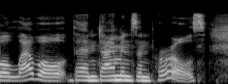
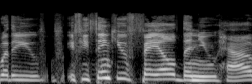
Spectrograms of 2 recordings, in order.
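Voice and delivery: ordinary talk

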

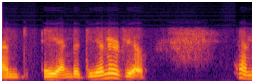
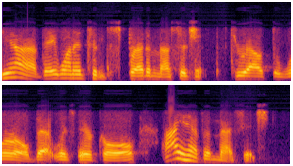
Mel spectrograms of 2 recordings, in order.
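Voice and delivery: ordinary talk, nothing marked

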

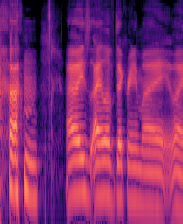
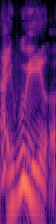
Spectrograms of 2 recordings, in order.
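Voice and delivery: sinister, evil cartoon villain voice; 10 dB quieter than usual. Repeating a phrase for fun: evil villain voice. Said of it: "Like an evil villain".

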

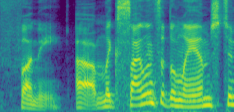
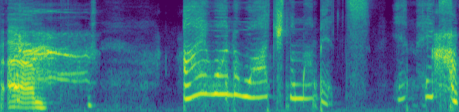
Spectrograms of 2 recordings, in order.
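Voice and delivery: creepy put-on voice. Using his other voice, the one he was told is creepy; creepy put-on voice. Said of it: "Oh my God, it is creepy".

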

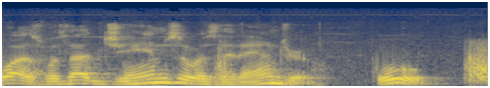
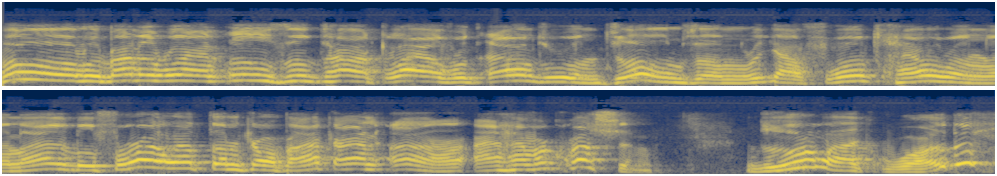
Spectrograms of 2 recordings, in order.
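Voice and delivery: high, squeaky hand puppet voice; 7 semitones higher than usual. Asking the show's guests to guess the Full House character, doing a Mr. Woodchuck impression. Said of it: "my little impression of that Mr. Woodchuck".

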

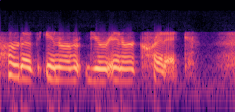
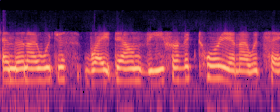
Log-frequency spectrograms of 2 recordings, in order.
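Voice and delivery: normal talking voice

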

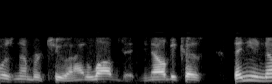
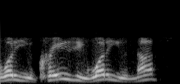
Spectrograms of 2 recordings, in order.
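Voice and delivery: put-on young kid voice screaming, high; 8 semitones higher than usual. Retelling a parable, the young kid screaming after being pulled from water: imitating a screaming kid. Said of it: "the young kid is screaming".

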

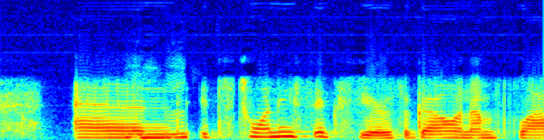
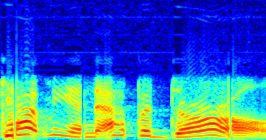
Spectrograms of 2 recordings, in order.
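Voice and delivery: acted-out, high-pitched screaming; 6 semitones higher than usual. Retelling the moment in labor, imitating her own screaming. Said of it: "I was screaming".

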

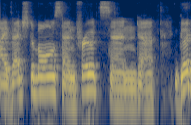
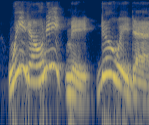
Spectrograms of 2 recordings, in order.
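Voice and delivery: acted, loud, very high little-boy voice, wide and slow; 11 semitones higher than usual. Retelling a three-year-old's question in the store: imitating a child speaking loudly. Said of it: "he said quite loudly".

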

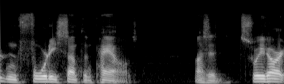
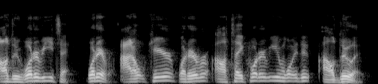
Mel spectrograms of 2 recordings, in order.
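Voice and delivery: frantic, high-pitched, babbling, rattled-off panic; 5 semitones higher than usual. Retelling what she said when told to change her diet, imitating her panicking. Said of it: "She was panicking".

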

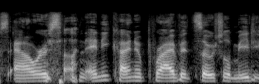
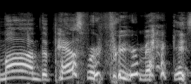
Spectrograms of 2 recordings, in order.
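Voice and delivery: very high, raised, shouted call; 10 semitones higher, 5 dB louder than usual. On live TV, calling out to her mom, retelling a yell. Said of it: "I'm yelling it out over live TV".

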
